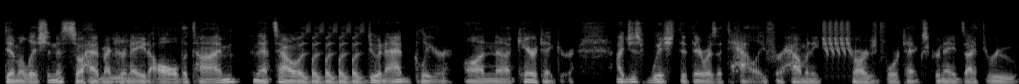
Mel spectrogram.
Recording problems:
garbled, watery; slightly
audio stuttering; at 3 s and at 8 s

